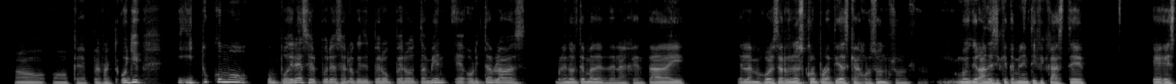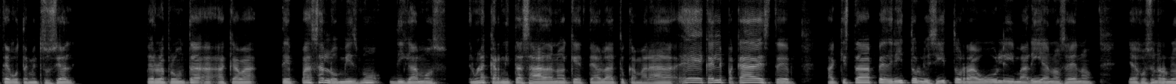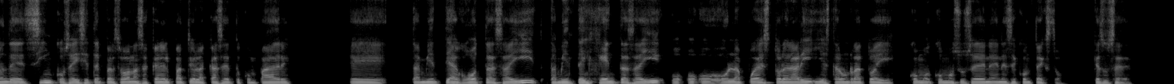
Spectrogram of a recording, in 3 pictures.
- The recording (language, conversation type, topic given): Spanish, advice, ¿Cómo puedo manejar el agotamiento social en fiestas y reuniones?
- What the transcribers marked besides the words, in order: none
